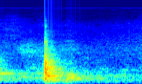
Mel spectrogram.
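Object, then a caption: Aluminum throttle body housing. A single sharp knock on the aluminum housing of a throttle body gives a hard, dull metallic tap that fades within a fraction of a second. It sounds louder and harder than the knock on the molded plastic part just before it.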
